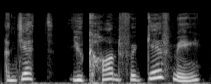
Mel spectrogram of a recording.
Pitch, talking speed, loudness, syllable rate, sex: 220 Hz, 170 wpm, -17 LUFS, 4.2 syllables/s, male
